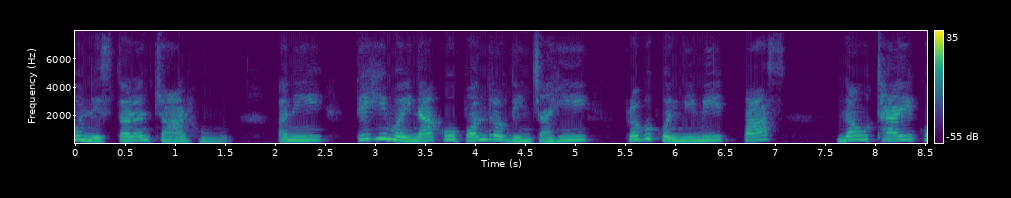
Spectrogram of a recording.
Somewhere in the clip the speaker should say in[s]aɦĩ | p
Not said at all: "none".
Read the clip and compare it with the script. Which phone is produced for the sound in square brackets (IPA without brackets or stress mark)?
t͡s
